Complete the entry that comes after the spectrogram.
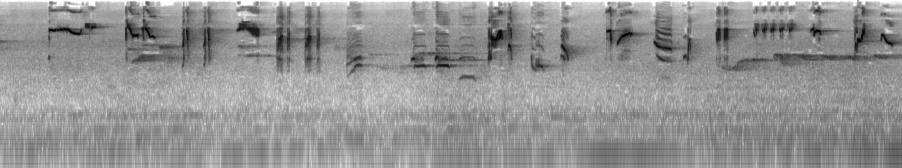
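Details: Orange-headed thrush singing loudly as a lure for other birds; a long run of varied phrases mixing piercing whistles, rapid chips and falling slurred notes, ending with a drawn-out whistle and quick trills.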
